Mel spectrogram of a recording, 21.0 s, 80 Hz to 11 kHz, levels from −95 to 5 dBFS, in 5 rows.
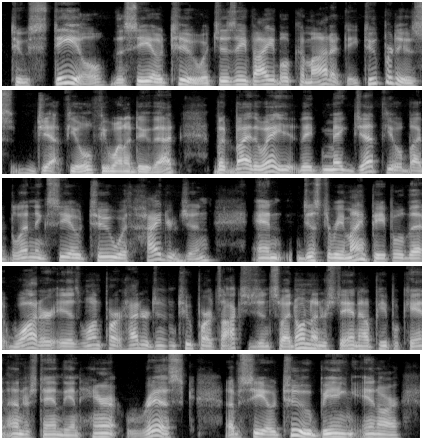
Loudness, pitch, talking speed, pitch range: -20 LUFS, 130 Hz, 175 wpm, 115-140 Hz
